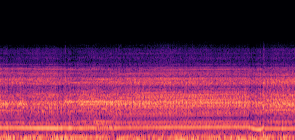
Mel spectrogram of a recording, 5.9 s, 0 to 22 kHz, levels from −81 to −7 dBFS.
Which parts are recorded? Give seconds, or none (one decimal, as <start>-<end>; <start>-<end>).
0.0-1.4; 2.3-5.9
